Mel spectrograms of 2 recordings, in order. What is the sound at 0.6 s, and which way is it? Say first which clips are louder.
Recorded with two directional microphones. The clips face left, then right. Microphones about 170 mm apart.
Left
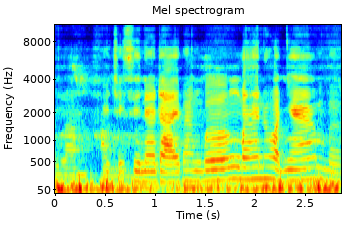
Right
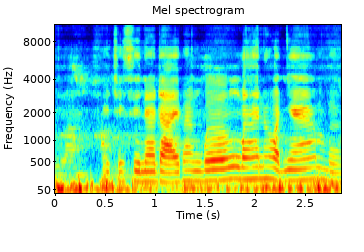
Speech: right 5 dB; 50° right (ahead or behind).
